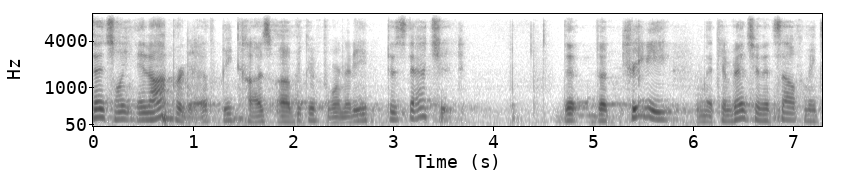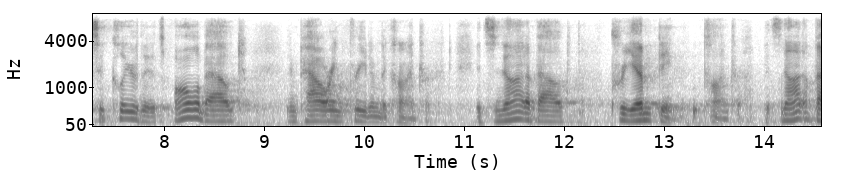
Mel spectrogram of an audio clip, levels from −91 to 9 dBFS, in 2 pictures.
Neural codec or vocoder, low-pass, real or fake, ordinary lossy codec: autoencoder, 48 kHz, 32 numbers a frame, DAC-VAE, trained on Japanese speech; 7.2 kHz; fake; Opus, 24 kbps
